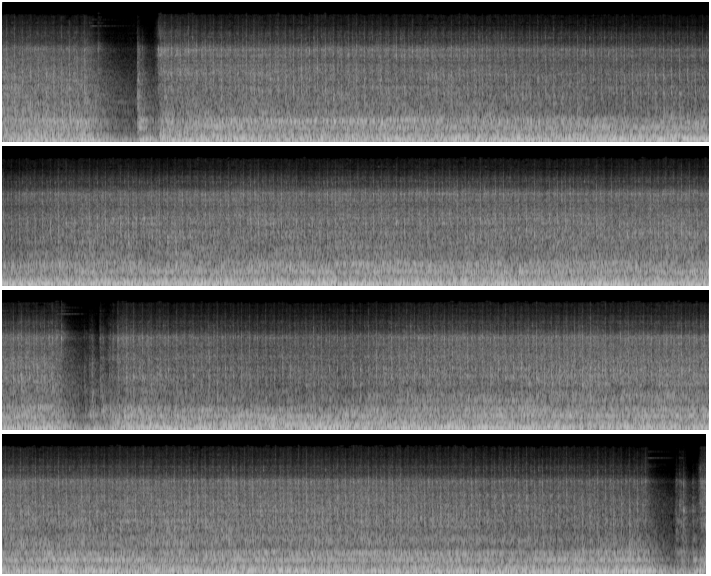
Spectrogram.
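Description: Loud, steady machine noise, engine-like with a fast rattle, broken by short sudden dropouts about a second in, halfway through and at the very end.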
